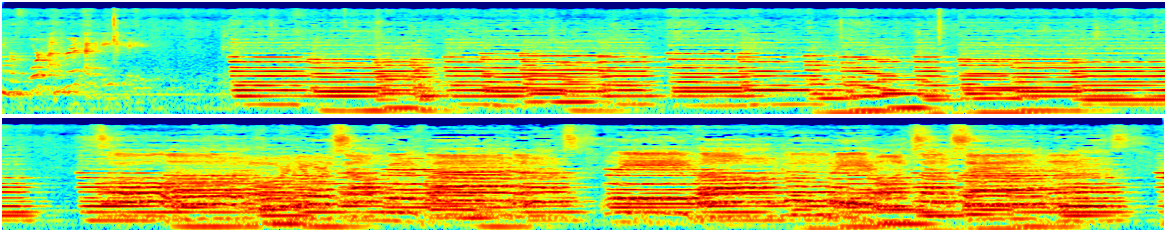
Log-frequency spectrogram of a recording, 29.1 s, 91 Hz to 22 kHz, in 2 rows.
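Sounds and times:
church organ playing hymn: 0:02.6 - 0:29.0.

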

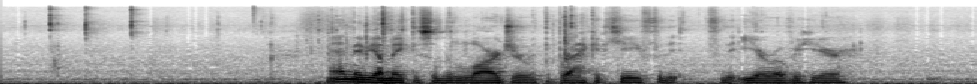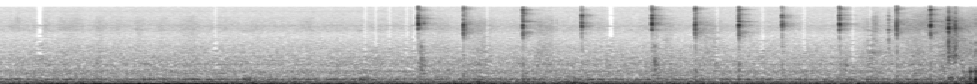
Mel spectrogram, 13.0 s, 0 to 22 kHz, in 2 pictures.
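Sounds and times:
faint electrical hum: 0:00.0 - 0:13.0.

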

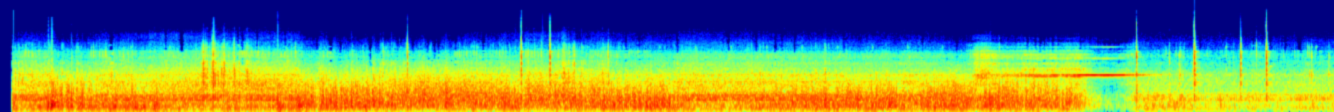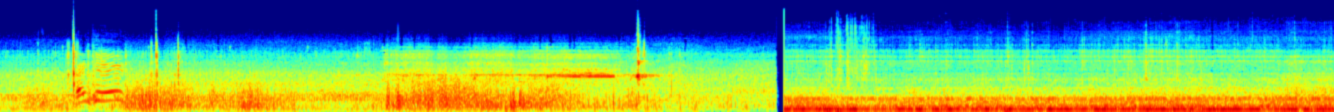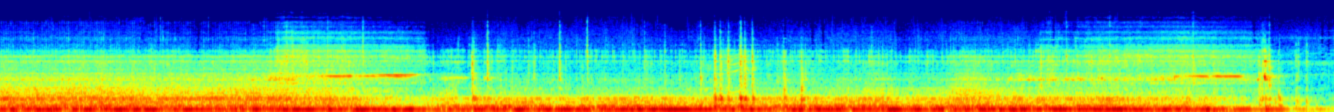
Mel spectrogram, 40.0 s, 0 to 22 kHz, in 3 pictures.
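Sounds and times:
road and traffic noise: 0:00.1 - 0:40.0
wind buffeting microphone: 0:00.1 - 0:40.0.

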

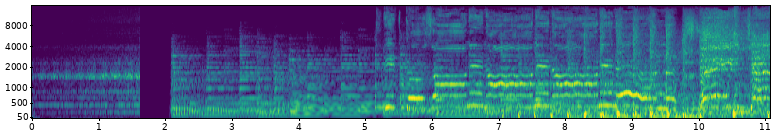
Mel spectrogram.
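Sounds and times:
sustained synthesizer chord: 0:00.0 - 0:01.6.

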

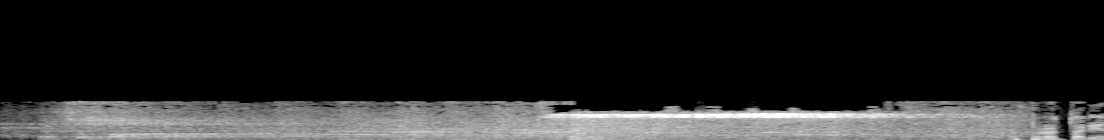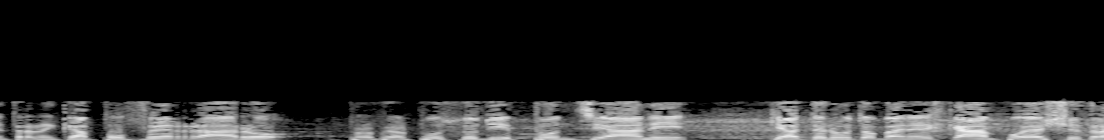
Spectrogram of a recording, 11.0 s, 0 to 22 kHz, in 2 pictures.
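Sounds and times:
shrill whistle: 0:02.7 - 0:04.8.

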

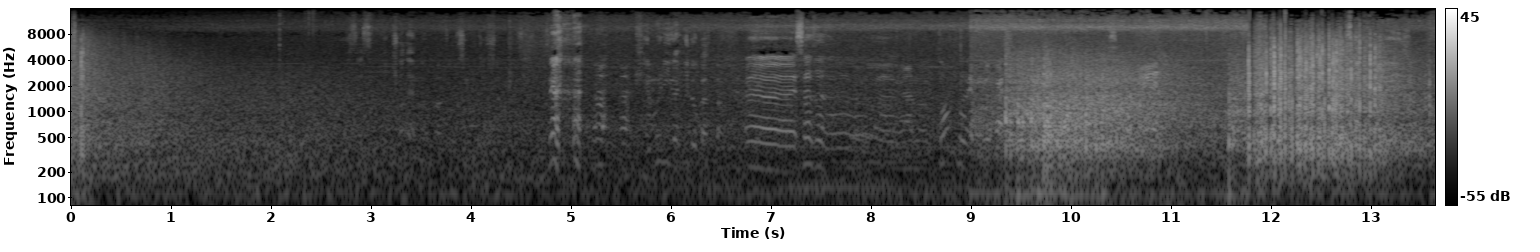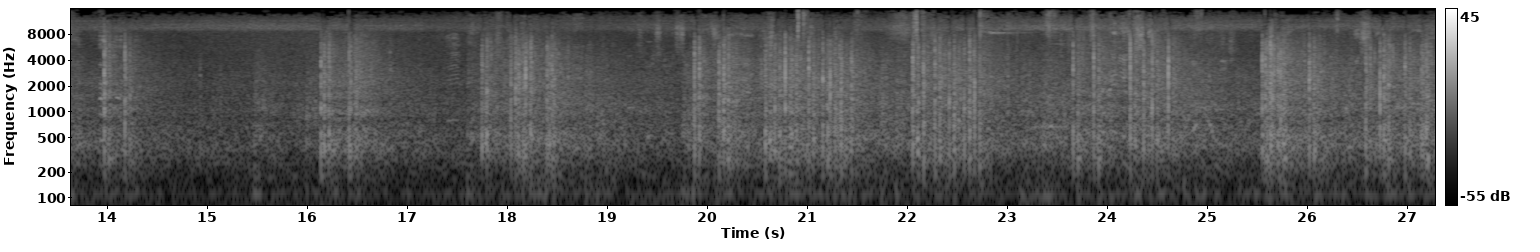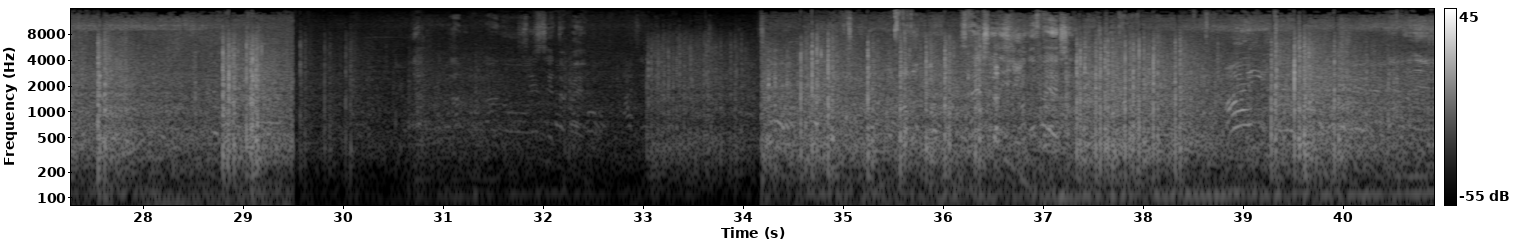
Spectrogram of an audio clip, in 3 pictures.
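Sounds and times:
fireworks booming and crackling: 0:00.0 - 0:40.9.

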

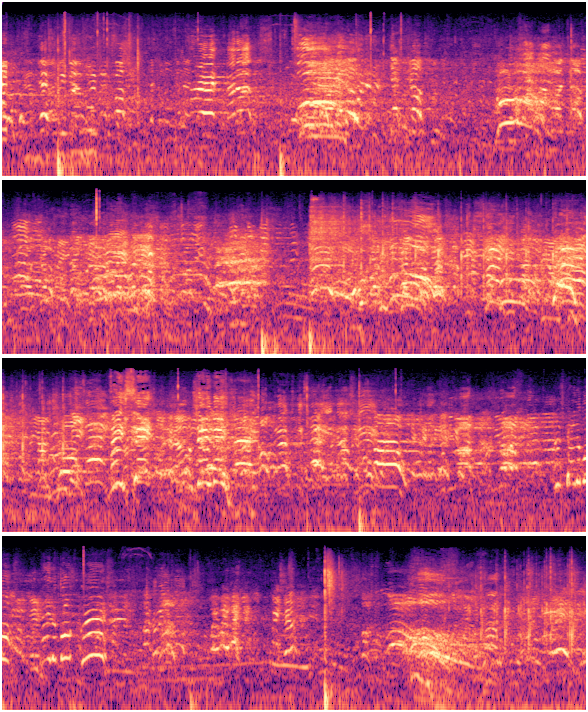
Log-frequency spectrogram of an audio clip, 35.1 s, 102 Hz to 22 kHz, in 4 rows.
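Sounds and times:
football kicked thud: 0:31.1 - 0:31.4.

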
